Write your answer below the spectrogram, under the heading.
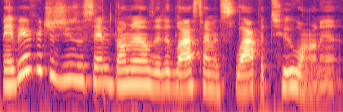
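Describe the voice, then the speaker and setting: A woman with a mid-pitched voice hosts a livestream in a casual, unhurried manner. She thinks out loud and rambles along, moving between her own remarks and comments she reads from viewers. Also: big pitch swings. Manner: laid-back, rambling, thinking aloud. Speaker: livestream host.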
